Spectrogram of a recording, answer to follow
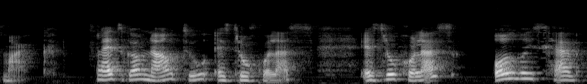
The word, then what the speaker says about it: esdrújula: Let's go now to esdrújulas. Esdrújulas always have accent mark. So let's see the examples. Médico. The antepenultimate syllable is the stressed one, and by that is esdrújula, so it has accent mark.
